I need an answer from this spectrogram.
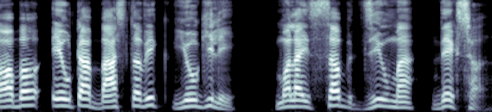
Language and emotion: Nepali, neutral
